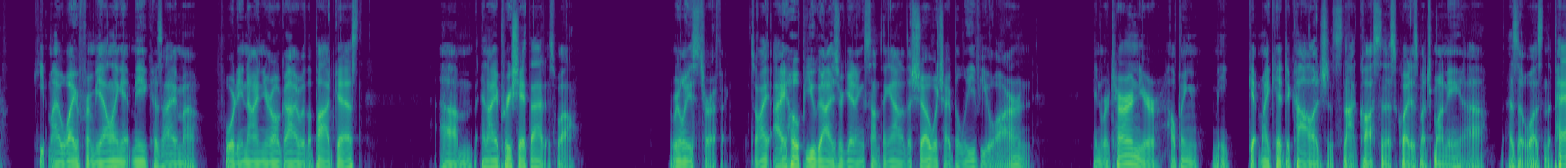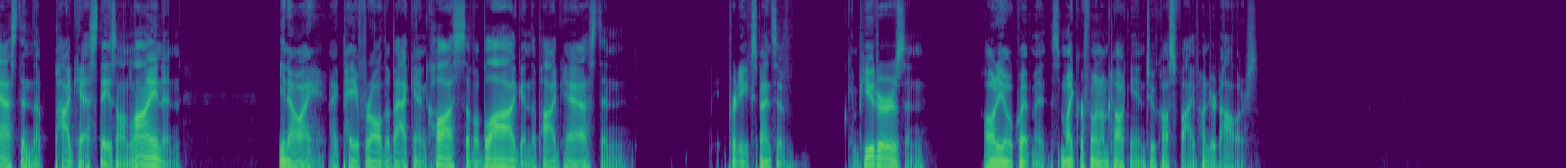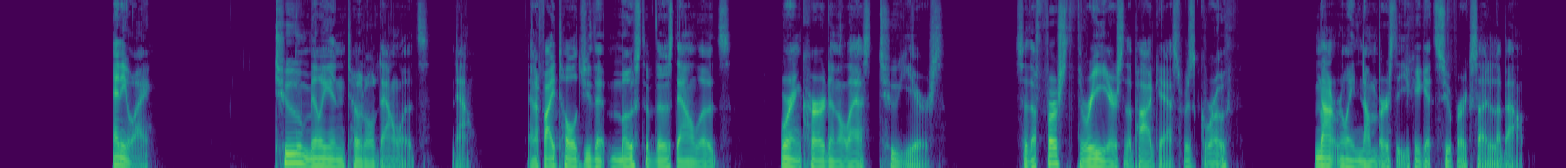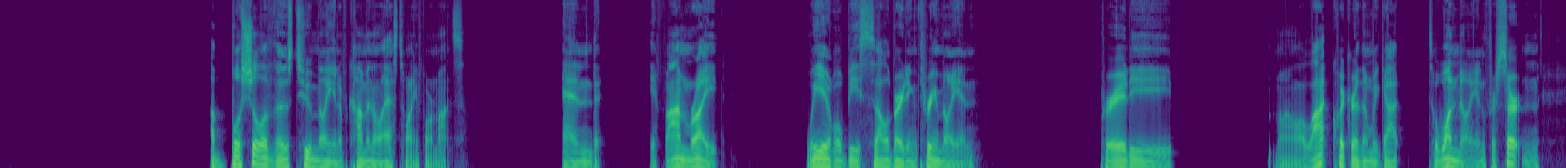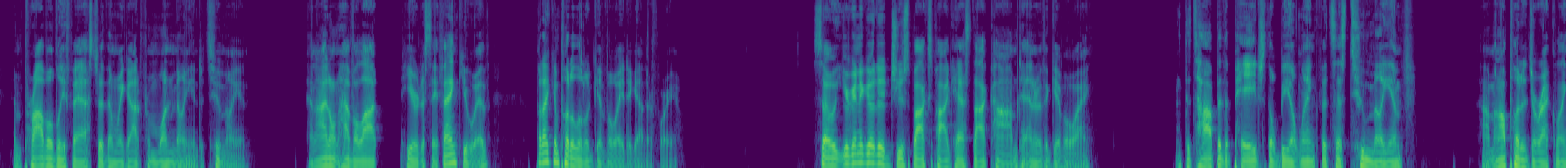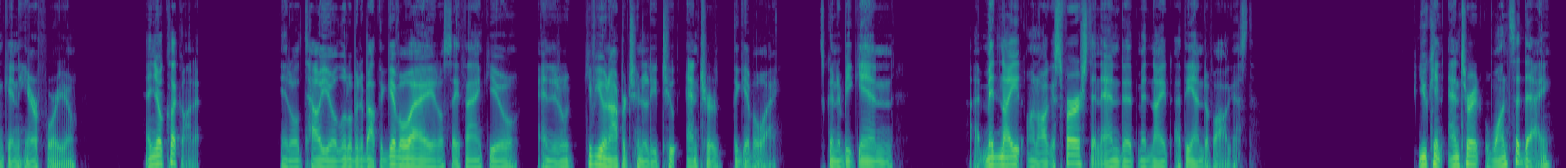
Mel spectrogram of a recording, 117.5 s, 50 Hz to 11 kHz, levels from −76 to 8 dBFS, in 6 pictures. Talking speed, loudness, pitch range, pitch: 160 wpm, -19 LUFS, 70-90 Hz, 80 Hz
